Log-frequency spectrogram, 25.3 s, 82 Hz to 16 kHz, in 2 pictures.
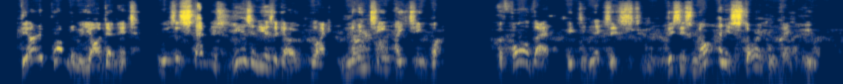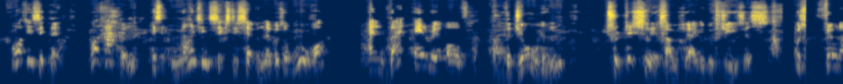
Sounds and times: Speech: 0.3s - 6.7s, 7.4s - 25.2s.

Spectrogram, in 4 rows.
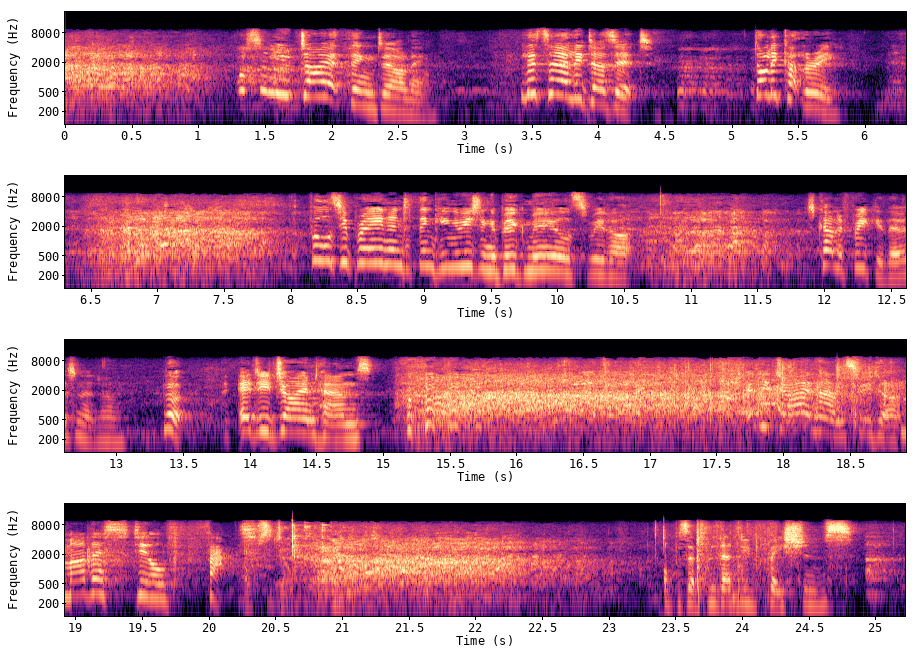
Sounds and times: Speech: 8.1s - 10.6s, 23.4s - 24.9s.

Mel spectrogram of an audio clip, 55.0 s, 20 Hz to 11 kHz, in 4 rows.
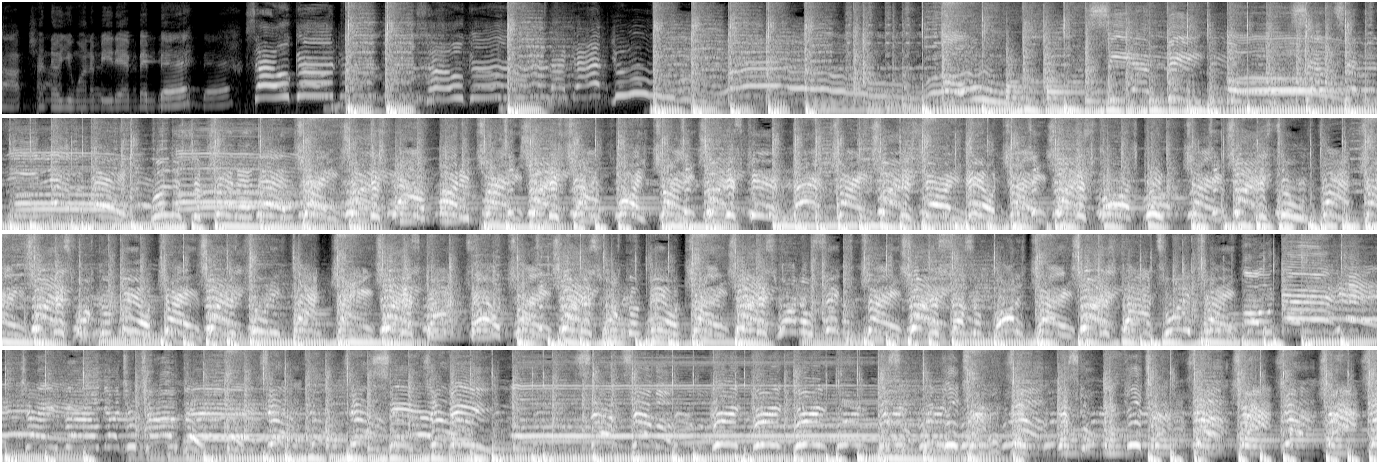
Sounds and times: Music: 3.0s - 55.0s.

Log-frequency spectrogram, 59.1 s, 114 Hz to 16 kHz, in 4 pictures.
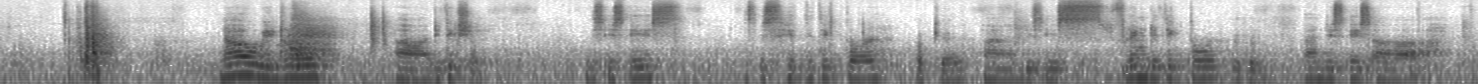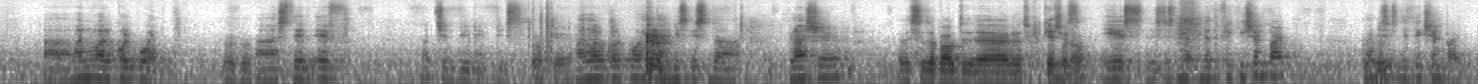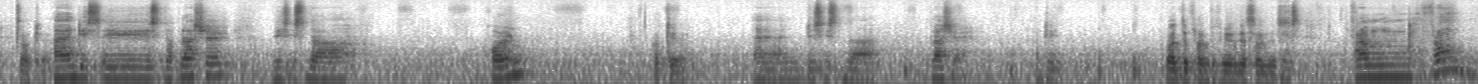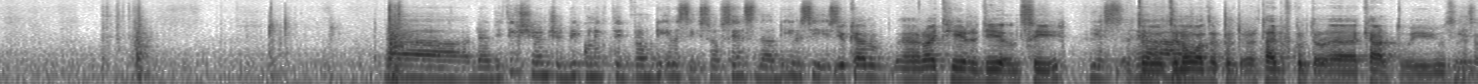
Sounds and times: Speech: 2.2s - 3.4s, 4.0s - 4.9s, 7.5s - 14.4s, 48.2s - 59.1s.

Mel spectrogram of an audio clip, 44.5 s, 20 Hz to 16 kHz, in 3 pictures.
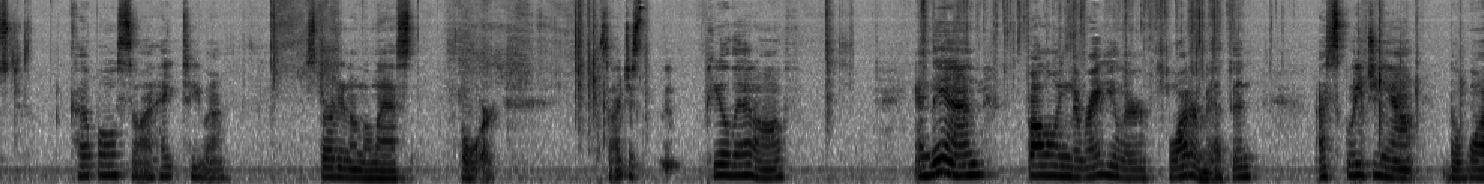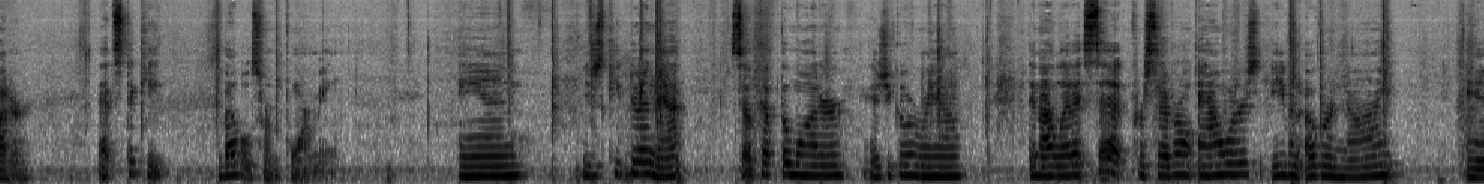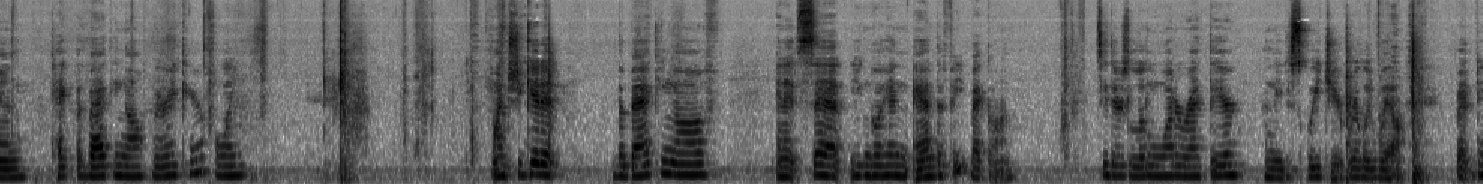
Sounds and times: Speech: 0.0s - 2.3s, 3.1s - 5.0s, 6.0s - 7.9s, 9.2s - 12.6s, 13.2s - 15.1s, 15.8s - 18.2s, 19.4s - 24.5s, 25.1s - 28.8s, 29.5s - 32.2s, 34.6s - 36.8s, 37.4s - 39.8s, 40.6s - 44.5s.

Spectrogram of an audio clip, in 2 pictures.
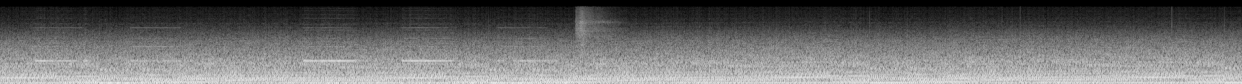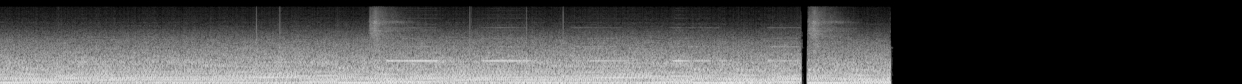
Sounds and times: Reversing beeps: 0.3s - 2.0s, 3.0s - 6.2s, 16.2s - 20.4s.

